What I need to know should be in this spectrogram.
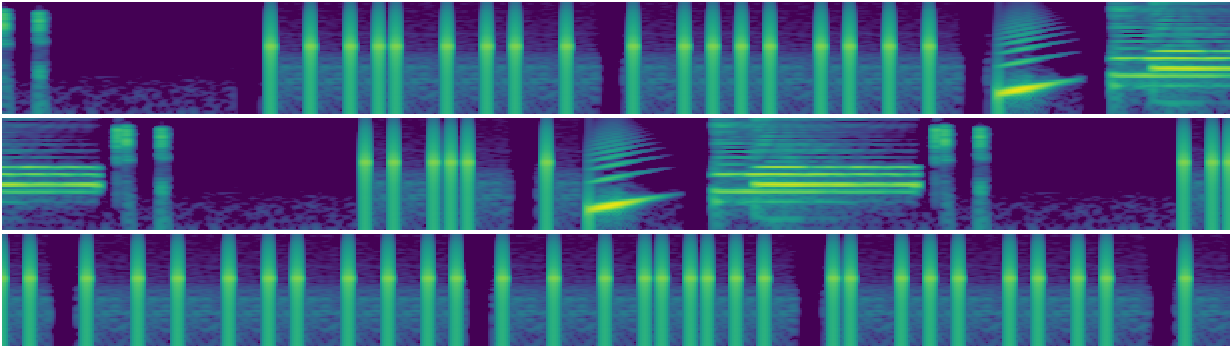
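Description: Keyboard taps click in quick bursts.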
